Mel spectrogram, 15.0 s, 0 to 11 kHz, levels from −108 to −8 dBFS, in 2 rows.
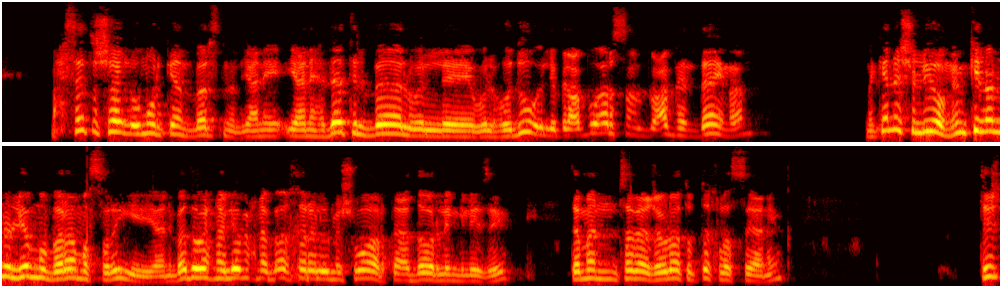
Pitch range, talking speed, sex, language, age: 160-220 Hz, 160 wpm, male, Arabic, 30-49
